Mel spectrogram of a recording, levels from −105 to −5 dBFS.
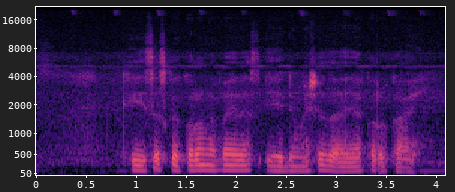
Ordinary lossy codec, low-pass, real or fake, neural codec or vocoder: none; none; real; none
